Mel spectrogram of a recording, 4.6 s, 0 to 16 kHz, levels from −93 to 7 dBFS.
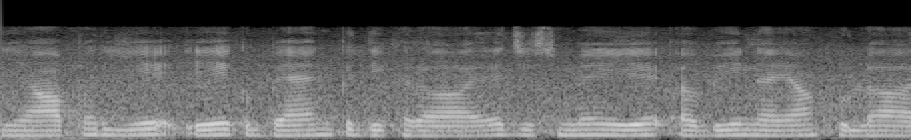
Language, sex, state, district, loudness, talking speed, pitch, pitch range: Hindi, male, Uttar Pradesh, Shamli, -17 LUFS, 185 wpm, 135 Hz, 130-140 Hz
